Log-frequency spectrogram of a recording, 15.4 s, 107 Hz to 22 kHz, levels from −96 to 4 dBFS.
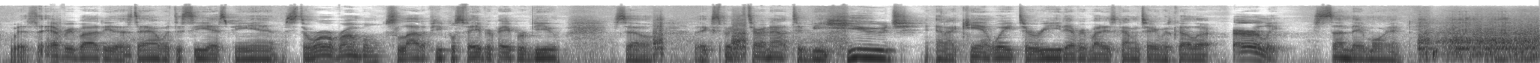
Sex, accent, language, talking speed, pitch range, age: male, American, English, 160 wpm, 75-90 Hz, 30-49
